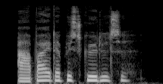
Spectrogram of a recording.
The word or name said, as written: arbejderbeskyttelse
